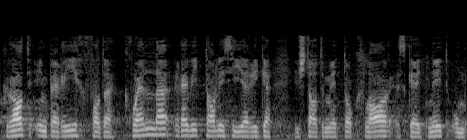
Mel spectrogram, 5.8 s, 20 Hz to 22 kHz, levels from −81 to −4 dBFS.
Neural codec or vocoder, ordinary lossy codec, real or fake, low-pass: none; none; real; none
